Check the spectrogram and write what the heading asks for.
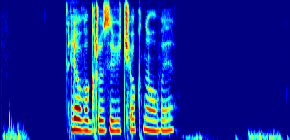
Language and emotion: Russian, neutral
